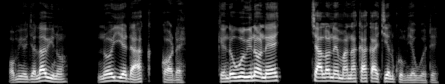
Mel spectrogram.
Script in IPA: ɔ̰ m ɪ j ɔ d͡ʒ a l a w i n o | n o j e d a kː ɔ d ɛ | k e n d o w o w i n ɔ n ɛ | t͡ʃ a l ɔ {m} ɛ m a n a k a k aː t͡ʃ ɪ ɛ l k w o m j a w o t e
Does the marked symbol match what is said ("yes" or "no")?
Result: no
